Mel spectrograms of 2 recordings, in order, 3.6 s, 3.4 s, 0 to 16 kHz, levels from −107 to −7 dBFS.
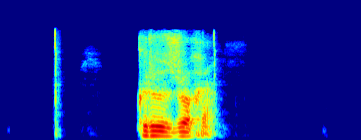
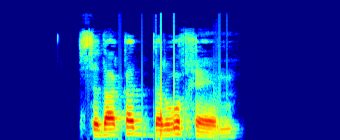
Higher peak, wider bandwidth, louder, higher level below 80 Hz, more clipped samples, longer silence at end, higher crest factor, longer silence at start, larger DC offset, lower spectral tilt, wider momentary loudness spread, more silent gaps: first, -6 dBFS vs -10 dBFS; about the same, 7.4 kHz vs 7.4 kHz; first, -21 LUFS vs -25 LUFS; about the same, -66 dBFS vs -64 dBFS; neither; first, 1.45 s vs 1.1 s; about the same, 20 dB vs 18 dB; first, 1.4 s vs 0.8 s; neither; first, -7.5 dB/octave vs -5.5 dB/octave; first, 24 LU vs 12 LU; neither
